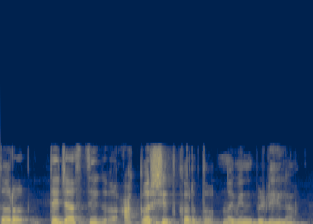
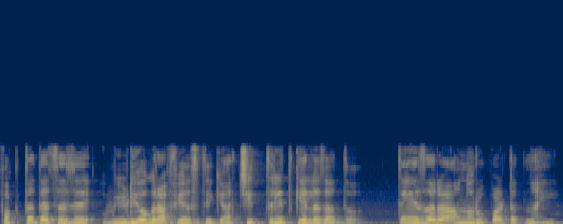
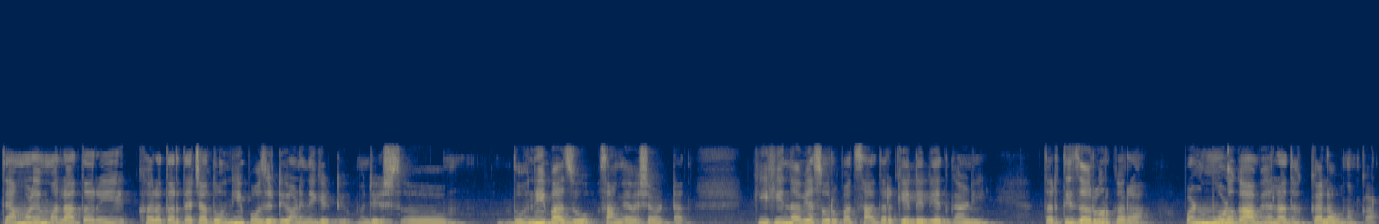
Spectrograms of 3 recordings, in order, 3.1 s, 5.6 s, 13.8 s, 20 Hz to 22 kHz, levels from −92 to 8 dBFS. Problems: constant background noise, continuous background conversations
